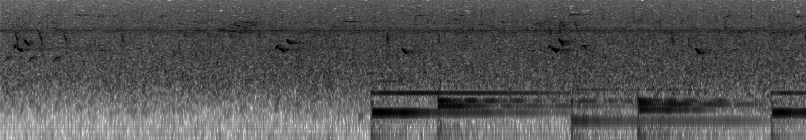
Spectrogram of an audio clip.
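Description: A steady wash of flowing water at the bank of the Graça river runs throughout, with a few faint bird chirps above it; partway in, soft sustained plucked notes of a mandolin join the water.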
